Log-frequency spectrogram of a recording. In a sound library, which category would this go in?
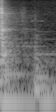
Music > Solo instrument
